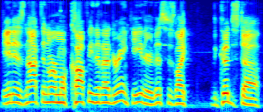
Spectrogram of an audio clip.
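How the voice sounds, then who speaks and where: Chatty man with a higher-pitched voice, live streaming. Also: brisk, a bit bright, dry recording. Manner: rambling, chatty, greeting viewers by name. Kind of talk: casual live stream chat. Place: home studio.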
